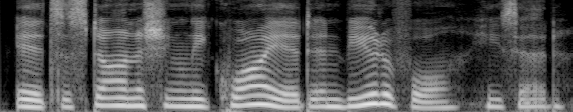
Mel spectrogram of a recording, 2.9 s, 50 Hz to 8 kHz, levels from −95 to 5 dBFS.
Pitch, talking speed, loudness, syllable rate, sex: 200 Hz, 145 wpm, -15 LUFS, 4.9 syllables/s, female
